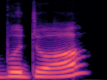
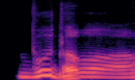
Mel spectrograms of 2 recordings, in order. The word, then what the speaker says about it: boudoir: So I do behind closed door shots like Boudoir. Boudoir. okay. That's how you pronounce Okay, it.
